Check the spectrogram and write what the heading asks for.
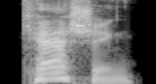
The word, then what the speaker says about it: caching: talk about wordpress caching caching pronounced caching is the process of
